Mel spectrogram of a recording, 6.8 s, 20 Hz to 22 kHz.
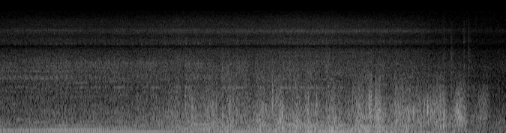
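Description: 2015 Ford Ranger's 2.2-litre turbo-diesel engine running at low revs as the pickup crawls over a rocky dirt track, with tyres crunching on gravel and stones that grow louder from about two and a half seconds in. The sound drops away abruptly near the end.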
